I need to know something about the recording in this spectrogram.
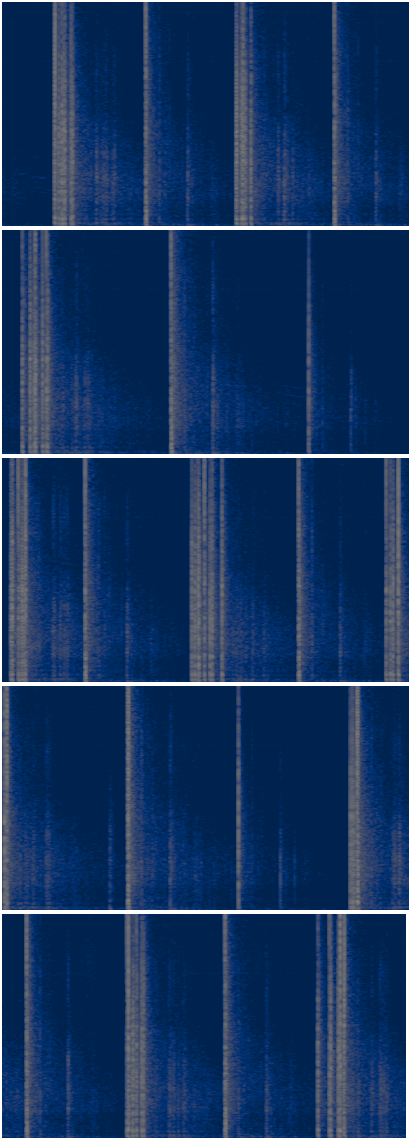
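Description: Firework crackles pop and sizzle high overhead.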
